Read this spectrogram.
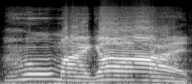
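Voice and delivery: slow, very loud, high groan of dismay; drawn-out outcry. Real, not acted. Gamer reacting to getting killed, long loud groan. Dies in game.

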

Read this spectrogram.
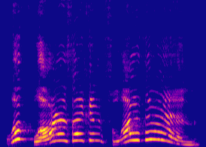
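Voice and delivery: high, loud joyful shout; happy cry. A narrator's reading. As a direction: call out overjoyed, stretching the words. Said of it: "he cried happily".

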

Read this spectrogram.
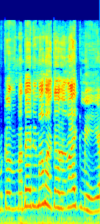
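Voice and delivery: high mock self-pity; mocking complainers. Imitating negative posters on social media, high mock whine. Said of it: "They all say".

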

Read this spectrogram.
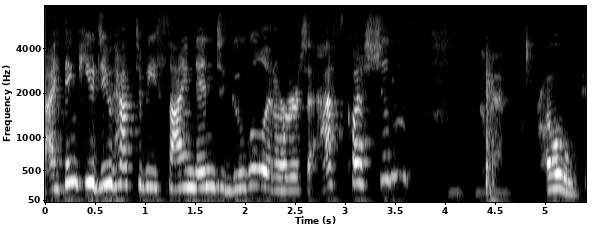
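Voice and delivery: ordinary talk, nothing marked

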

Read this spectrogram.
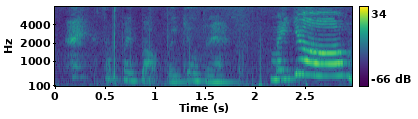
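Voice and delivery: ordinary delivery

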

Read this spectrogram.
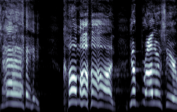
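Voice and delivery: loud, high coaxing call. Acted. Father calling older son in to the party, loud and urging. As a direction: stretch it out, urging him to come.

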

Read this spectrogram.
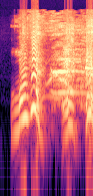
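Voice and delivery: high laughing cry; can't hold the laugh in; laughing shout. Real, not acted. Bursting out laughing.

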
